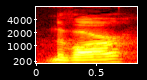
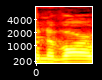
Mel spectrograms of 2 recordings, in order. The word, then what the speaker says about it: Navarre: nicole appreciate that um navarre our new favorite town didn't even know navarro was out there and i hope i'm saying it right somebody told me don't don't say the e so yeah we'll have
